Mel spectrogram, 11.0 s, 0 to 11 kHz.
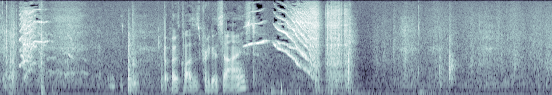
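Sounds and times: sliding door squeal: 0.4s - 1.6s.

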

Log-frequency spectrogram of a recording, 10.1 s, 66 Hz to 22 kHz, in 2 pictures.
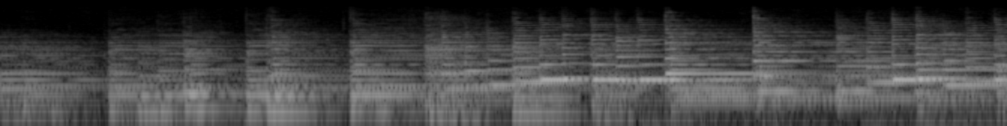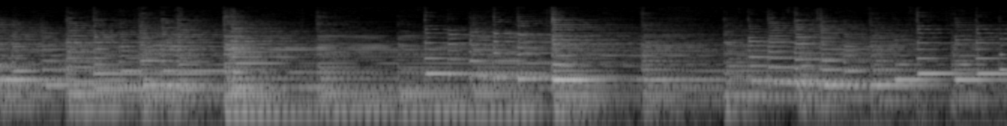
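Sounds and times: classical piano music: 0.0s - 10.0s.

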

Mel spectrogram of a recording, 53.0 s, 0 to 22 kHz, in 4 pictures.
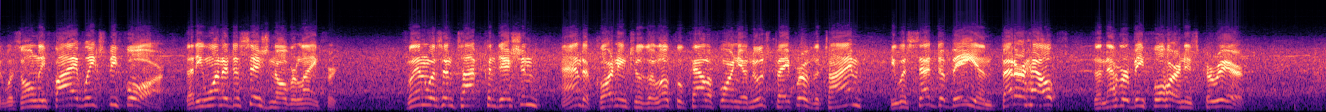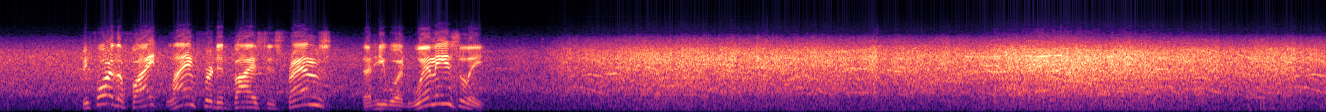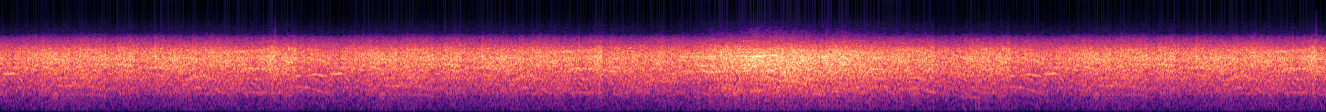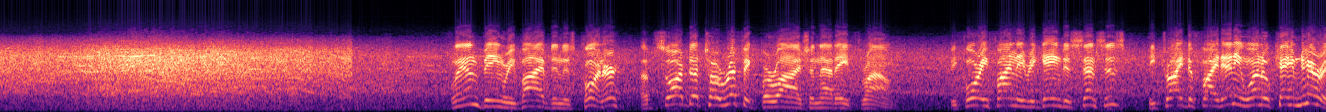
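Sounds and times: crowd din of many voices: 0.0s - 53.0s.

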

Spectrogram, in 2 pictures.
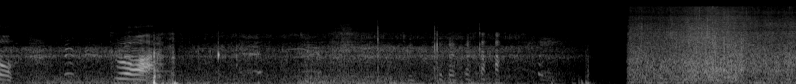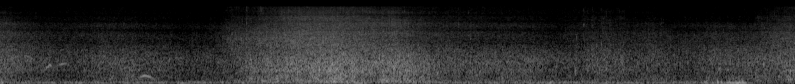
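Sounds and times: wind on microphone: 0.0s - 4.9s, 6.7s - 15.9s
small waves washing in: 6.3s - 15.9s.

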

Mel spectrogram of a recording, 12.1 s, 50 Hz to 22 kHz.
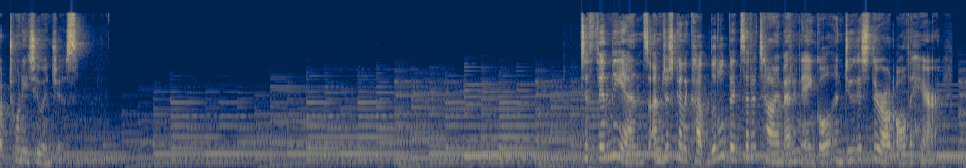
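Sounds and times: slow keyboard melody: 0.0s - 9.6s, 10.4s - 12.0s.

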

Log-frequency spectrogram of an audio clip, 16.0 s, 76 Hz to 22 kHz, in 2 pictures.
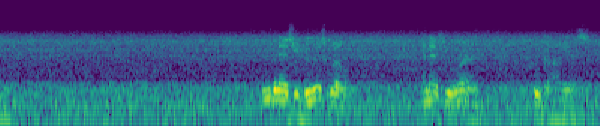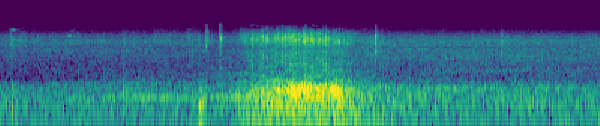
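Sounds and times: low background hum: 0.0s - 16.0s
rustling whoosh past microphone: 10.5s - 13.0s.

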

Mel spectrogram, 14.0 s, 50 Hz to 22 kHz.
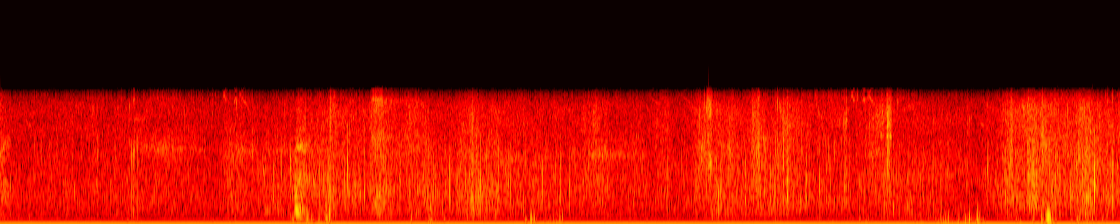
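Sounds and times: background hiss: 0.0s - 14.0s
footsteps on grass: 3.0s - 14.0s.

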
